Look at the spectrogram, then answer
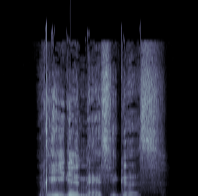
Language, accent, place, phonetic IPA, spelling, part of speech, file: German, Germany, Berlin, [ˈʁeːɡl̩ˌmɛːsɪɡəs], regelmäßiges, adjective, De-regelmäßiges.ogg
- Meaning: strong/mixed nominative/accusative neuter singular of regelmäßig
